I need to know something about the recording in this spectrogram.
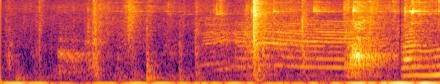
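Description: Front door's lever handle and latch clicking as the door is opened, followed near the end by a high-pitched, drawn-out call.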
